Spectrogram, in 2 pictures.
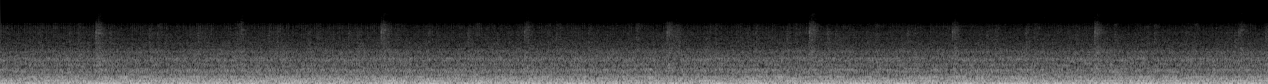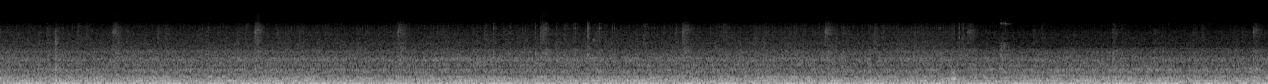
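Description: A stopped train hums steadily with a low drone.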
